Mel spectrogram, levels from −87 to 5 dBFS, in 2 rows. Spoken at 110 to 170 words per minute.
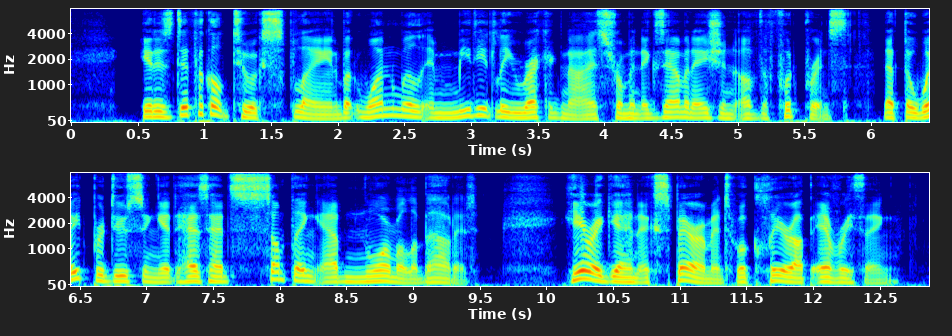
Yes: average, 160 wpm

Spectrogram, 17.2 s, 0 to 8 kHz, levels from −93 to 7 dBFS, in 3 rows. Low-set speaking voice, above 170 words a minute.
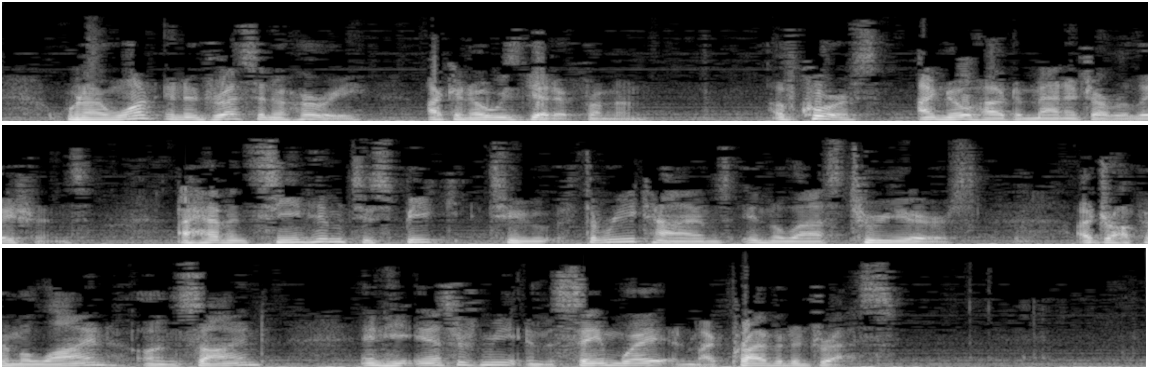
Yes: low, 120 Hz; average, 195 wpm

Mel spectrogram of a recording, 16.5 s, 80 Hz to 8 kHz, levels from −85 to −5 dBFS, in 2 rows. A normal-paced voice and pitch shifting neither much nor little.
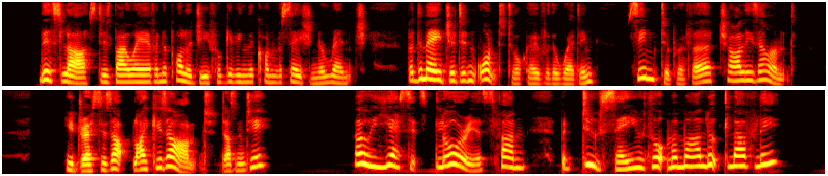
No: average, 180 wpm; wide, 7.7 semitones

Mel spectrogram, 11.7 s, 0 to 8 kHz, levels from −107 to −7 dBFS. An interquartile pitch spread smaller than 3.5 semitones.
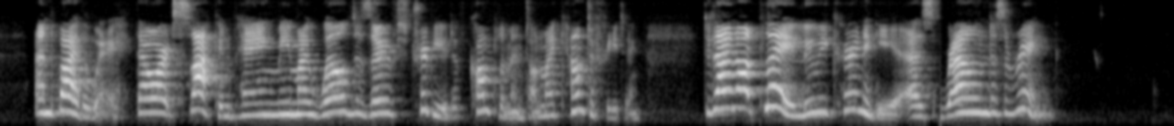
No: average, 4.6 semitones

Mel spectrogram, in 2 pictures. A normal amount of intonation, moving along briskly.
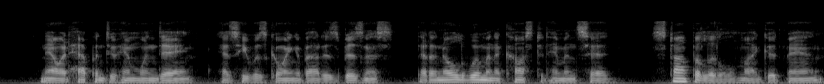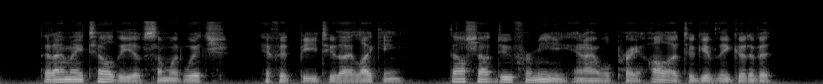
Yes: average, 3.0 semitones; fast, 210 wpm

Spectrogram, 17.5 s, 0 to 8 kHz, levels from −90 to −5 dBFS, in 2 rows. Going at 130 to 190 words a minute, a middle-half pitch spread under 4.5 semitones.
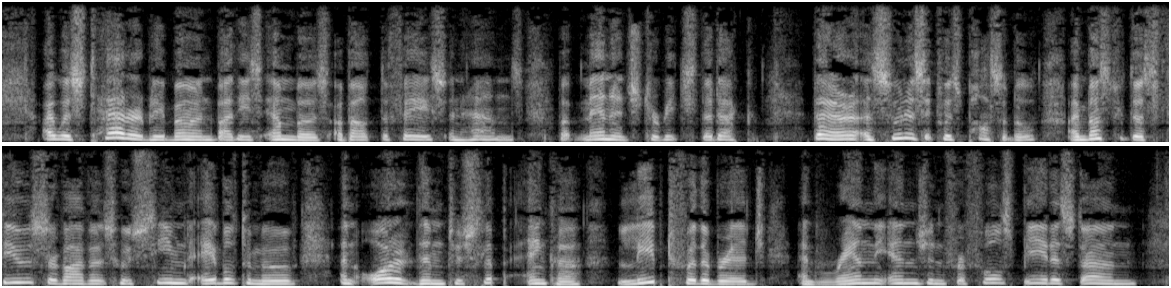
Yes: average, 180 wpm; average, 3.0 semitones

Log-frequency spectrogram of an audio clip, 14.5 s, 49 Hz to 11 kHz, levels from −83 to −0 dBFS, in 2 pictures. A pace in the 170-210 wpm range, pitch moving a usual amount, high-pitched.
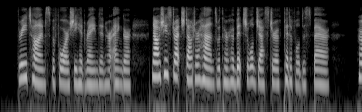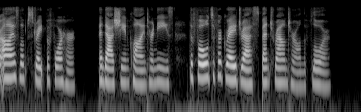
Yes: average, 190 wpm; average, 3.2 semitones; high, 205 Hz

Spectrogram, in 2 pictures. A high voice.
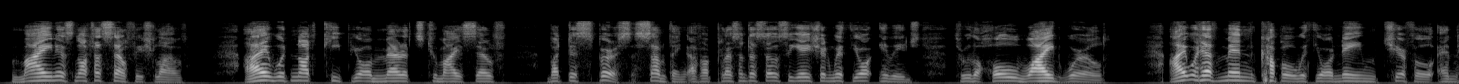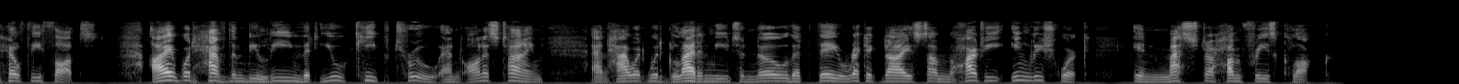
No: medium, 150 Hz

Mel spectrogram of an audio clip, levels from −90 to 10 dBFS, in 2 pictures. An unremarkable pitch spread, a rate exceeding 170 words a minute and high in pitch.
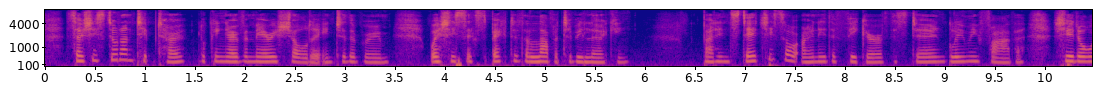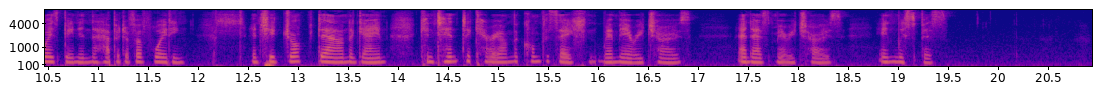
No: narrow, 2.2 semitones; average, 180 wpm; high, 205 Hz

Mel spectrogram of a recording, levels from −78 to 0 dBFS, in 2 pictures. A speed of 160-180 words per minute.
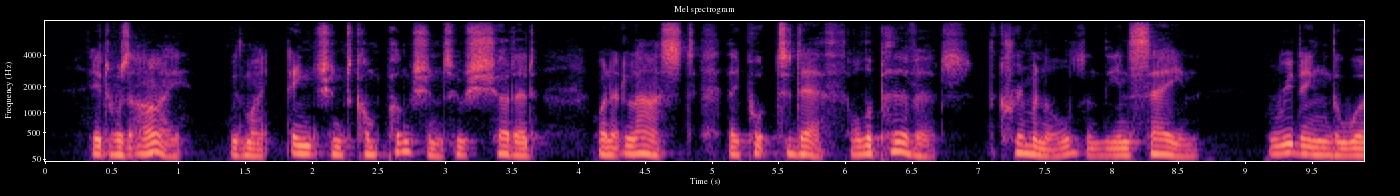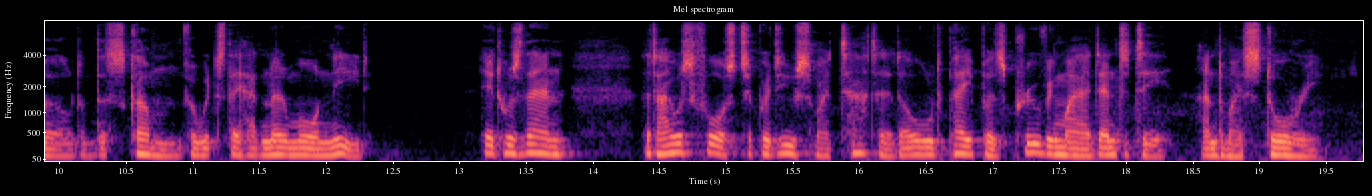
Yes: average, 170 wpm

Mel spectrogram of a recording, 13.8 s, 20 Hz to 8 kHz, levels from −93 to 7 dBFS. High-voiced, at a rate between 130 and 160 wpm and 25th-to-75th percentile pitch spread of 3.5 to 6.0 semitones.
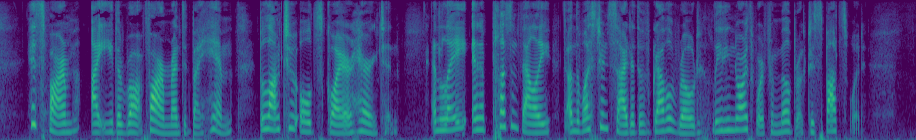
Yes: high, 200 Hz; average, 145 wpm; average, 4.6 semitones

